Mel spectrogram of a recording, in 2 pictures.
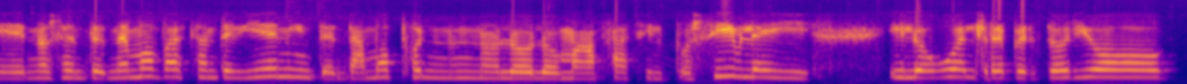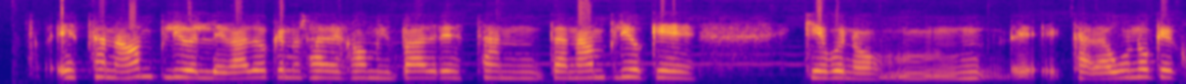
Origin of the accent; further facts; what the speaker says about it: Madrid, Community of Madrid, Spain; nada más que siendo madrileña.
